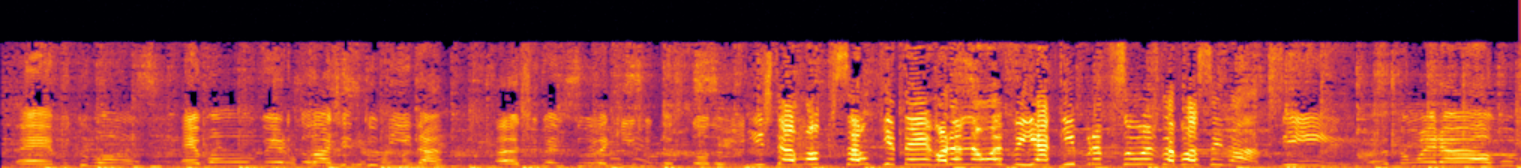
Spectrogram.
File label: vox pop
